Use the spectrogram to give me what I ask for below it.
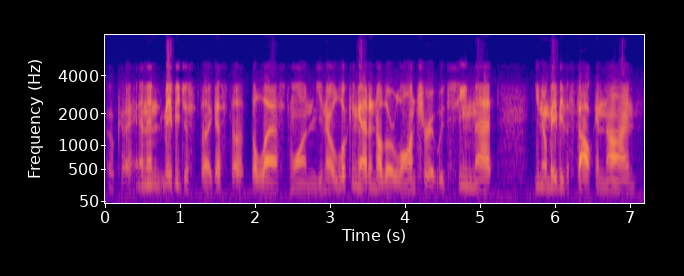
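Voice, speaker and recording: Low-voiced male analyst on a dull line. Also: fairly even intonation, brisk, no echo. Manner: casual, rambling, hedging. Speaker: financial analyst asking questions. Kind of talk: informal, conversational questioning on an earnings-style call. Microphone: telephone. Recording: dull, dry phone line.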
